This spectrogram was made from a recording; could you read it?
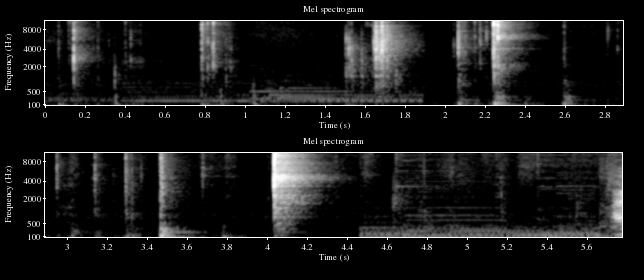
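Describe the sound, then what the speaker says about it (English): Keycaps are pulled off a mechanical keyboard, giving a series of sharp plastic clicks and snaps spaced irregularly, with short stretches of a quiet buzzing hum between them. "Let's take off the keycaps."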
